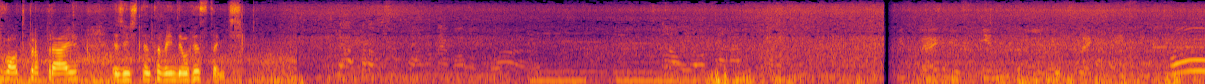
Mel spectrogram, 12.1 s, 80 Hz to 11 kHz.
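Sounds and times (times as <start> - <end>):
surf washing on beach: 2.7 - 12.0
held low notes: 2.8 - 9.9
wavering melodic line: 3.1 - 8.8.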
